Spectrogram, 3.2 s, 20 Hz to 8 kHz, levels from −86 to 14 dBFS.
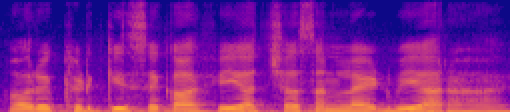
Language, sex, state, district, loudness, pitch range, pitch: Hindi, male, Odisha, Khordha, -15 LUFS, 150-170 Hz, 155 Hz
